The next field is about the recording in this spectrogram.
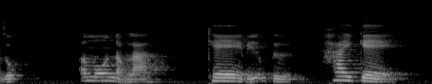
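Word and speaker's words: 啓: Âm môn đọc là kê, ví dụ từ hai kê là bái khải, là kính gửi, kính thư này.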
